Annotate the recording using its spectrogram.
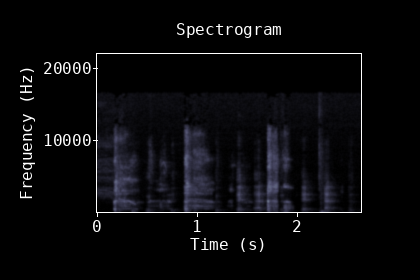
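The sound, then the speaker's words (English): A man coughs repeatedly, a rough run of harsh, throaty bursts in quick succession with short gaps between them. “Yeah, he was coughing a lot.”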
